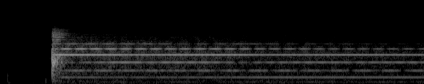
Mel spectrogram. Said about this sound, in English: And so I'm going to ring the bell one more time.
